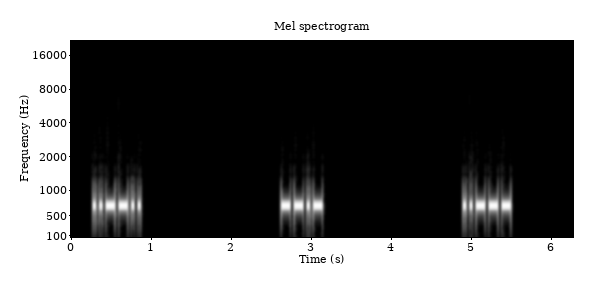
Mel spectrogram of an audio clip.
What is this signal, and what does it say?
Morse code, heard as a keyed tone, about 29 wpm, spaced as for 5 wpm, 690 Hz. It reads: ?Q2
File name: Lesson 38e - Letter q - Three Characters 30wpm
